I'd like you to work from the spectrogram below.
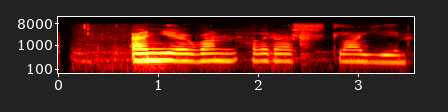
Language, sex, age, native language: Icelandic, male, 9, Icelandic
